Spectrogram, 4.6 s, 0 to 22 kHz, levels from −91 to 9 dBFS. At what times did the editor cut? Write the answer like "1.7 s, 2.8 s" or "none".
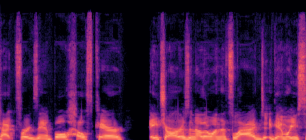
2.1 s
